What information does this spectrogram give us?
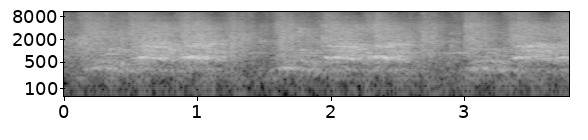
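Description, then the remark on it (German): Protesting students clap loudly and steadily while voices shout and chant over it in rhythmic waves, a dense, sustained din of applause and raised cries, as a lecture is about to begin after a piano piece. “Als nach einem Klavierstück der Vortrag beginnen soll, reagieren die protestierenden Studenten mit lautem Klatschen und Rufen.”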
